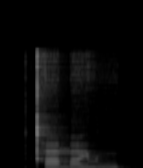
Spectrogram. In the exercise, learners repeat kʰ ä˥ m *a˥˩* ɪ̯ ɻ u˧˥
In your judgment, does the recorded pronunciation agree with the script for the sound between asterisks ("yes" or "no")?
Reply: no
